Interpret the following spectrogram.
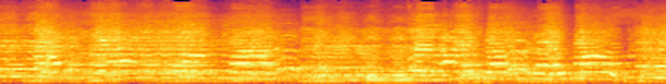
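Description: Live Peruvian Andean folk band playing loudly: a section of saxophones with harp and violin, and a woman singing over them into a microphone.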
